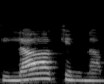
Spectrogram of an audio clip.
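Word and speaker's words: لكنّ: It's spelled as lakinna, but there is no alif in between. But still we say as lakinna.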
